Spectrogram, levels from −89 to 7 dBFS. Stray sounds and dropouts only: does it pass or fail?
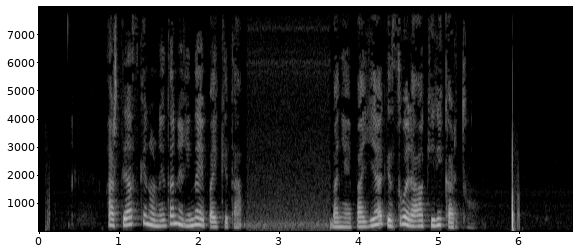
pass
